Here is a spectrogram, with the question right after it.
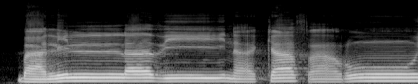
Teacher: huruf ru kita panjangkan 2 harokat karena terdapat waw sukun di depannya.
